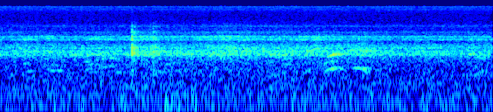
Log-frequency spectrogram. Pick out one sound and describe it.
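A person splashes into the water.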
